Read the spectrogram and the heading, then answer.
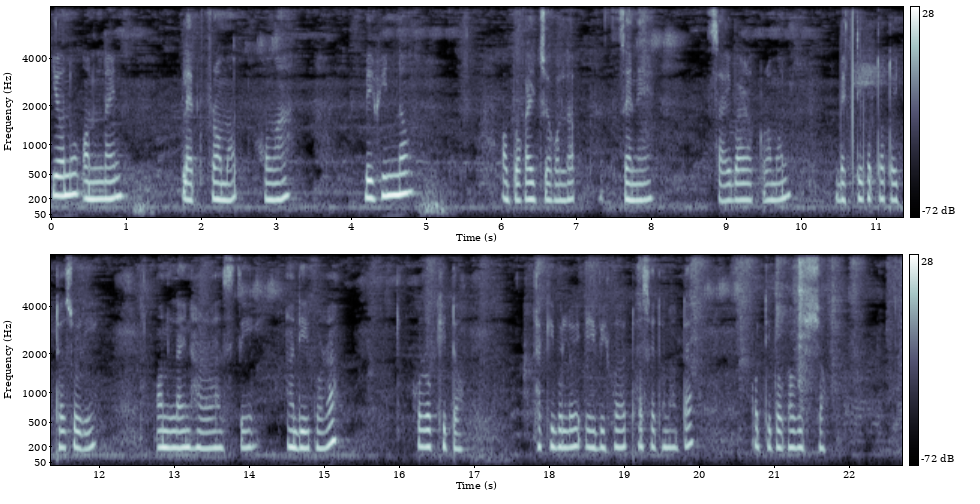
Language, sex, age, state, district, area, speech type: Assamese, female, 30-45, Assam, Goalpara, rural, spontaneous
